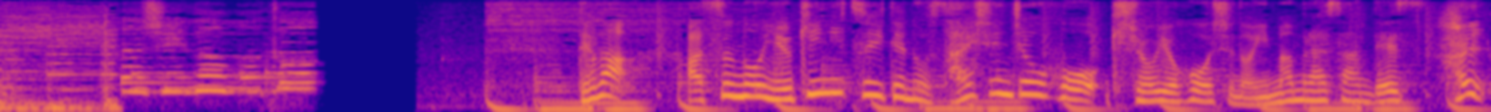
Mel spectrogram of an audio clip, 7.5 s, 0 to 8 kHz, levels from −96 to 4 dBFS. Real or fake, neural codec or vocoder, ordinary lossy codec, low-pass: real; none; none; none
